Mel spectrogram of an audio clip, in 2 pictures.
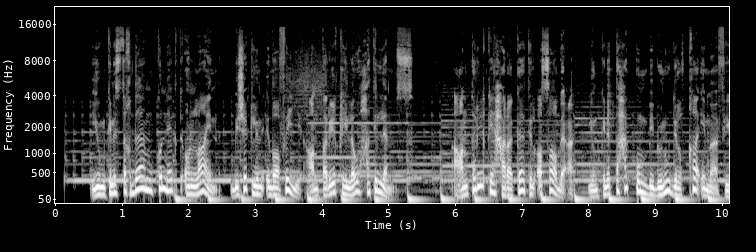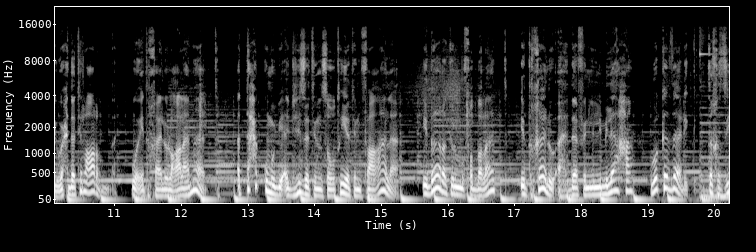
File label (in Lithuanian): (VYR) Arabų balsas; vyras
